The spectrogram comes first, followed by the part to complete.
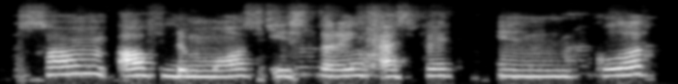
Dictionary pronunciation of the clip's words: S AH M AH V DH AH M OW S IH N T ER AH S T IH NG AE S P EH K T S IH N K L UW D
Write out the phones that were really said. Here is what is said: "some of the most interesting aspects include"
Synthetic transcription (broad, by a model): S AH M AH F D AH M OW S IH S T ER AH T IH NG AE S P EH K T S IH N K L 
